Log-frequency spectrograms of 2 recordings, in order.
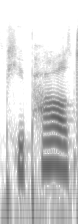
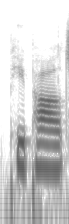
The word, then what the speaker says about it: pipal: In the 3rd and 4th century BC, we get silver coins where we see images of these unicorns with sacred, I believe it's pronounced peepal trees, P-I-P-A-L, peepal trees,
